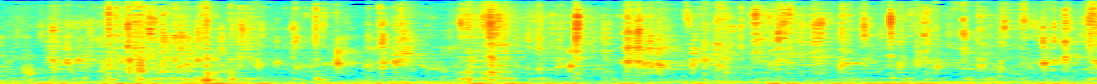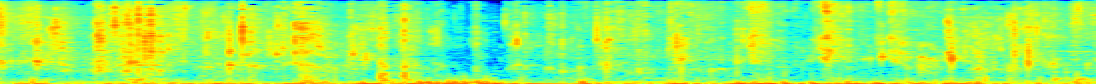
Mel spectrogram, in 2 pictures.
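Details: English Labrador Lucky, two and a half years old, feeding on raw meat: steady wet smacking and gulping chews about twice a second, with liquid slurps and a loud low thud near the eighth second.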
